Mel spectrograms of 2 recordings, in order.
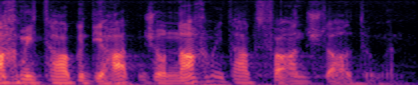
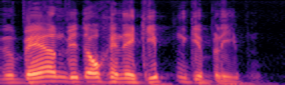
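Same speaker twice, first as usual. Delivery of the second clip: higher, louder whining lament; complaining Israelites; 4 semitones higher, 8 dB louder, faster than usual. Retold or imitated. Israelites complaining to Moses in the desert, loud whining. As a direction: wail that you'll die in the desert. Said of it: "Und sagen".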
